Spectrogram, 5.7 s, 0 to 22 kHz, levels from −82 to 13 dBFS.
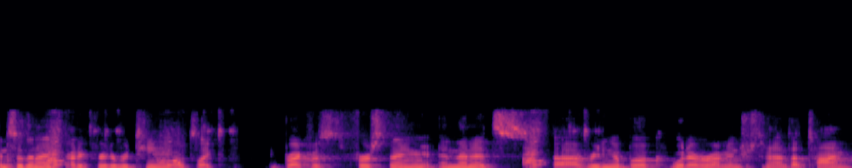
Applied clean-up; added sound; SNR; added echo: neural mask model RNNoise.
